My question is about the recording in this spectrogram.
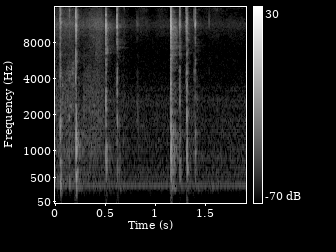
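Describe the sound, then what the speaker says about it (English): Quick bursts of computer keyboard typing, close and fairly quiet: a cluster of sharp key clicks, a short pause, then another rapid run of keystrokes with no voices. "let's type CQURE a couple of times here"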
